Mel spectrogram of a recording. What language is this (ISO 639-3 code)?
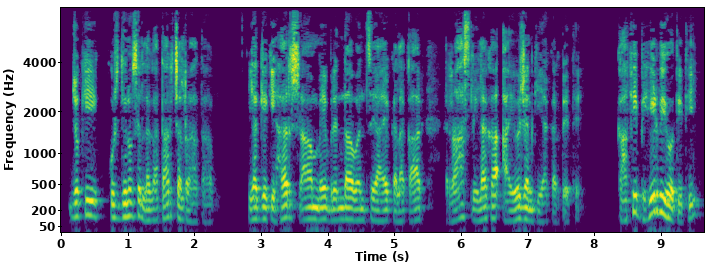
hin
